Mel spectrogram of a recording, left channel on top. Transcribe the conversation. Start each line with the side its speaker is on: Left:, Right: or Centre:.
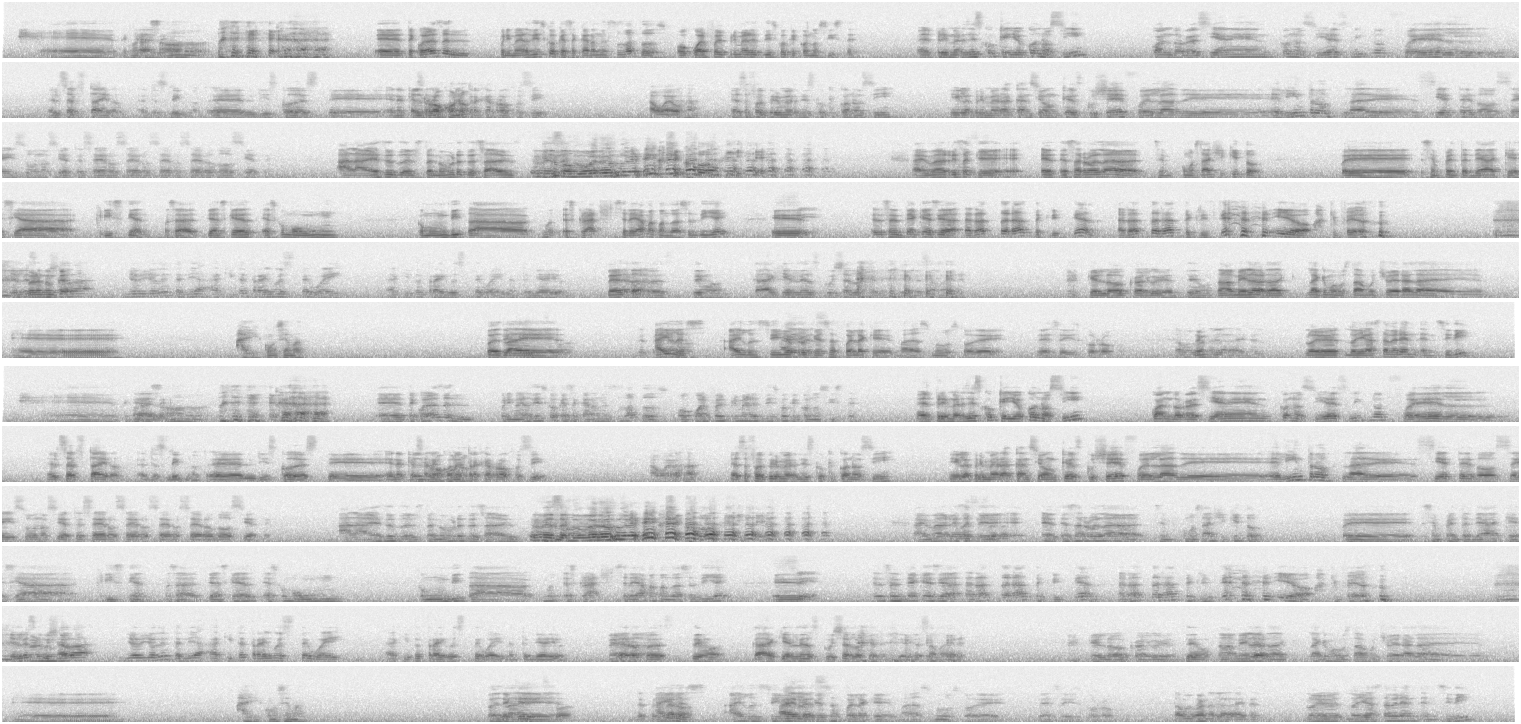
Left: Eh, tengo
Right: Dale.
Left: razón. <laughs>
Right: <laughs>
Left: Eh, ¿te acuerdas del primer disco que sacaron estos vatos? ¿O cuál fue el primer disco que conociste?
Right: El primer disco que yo conocí, cuando recién conocí a Slipknot, fue el, el self titled, el de Slipknot, el disco de este, en el que
Left: El
Right: salen
Left: rojo,
Right: con
Left: ¿no?
Right: el traje rojo, sí.
Left: A huevo.
Right: Ajá. Ese fue el primer disco que conocí. Y la primera canción que escuché fue la de el intro, la de siete siete dos dos seis uno siete cero cero cero cero dos siete.
Left: A la vez hasta hasta el nombre te sabes.
Right: Me
Left: <laughs> ¡Qué
Right: Es
Left: mamón!
Right: el número, güey. <laughs>
Left: <laughs> Algo bien. A mí me da risa
Right: ¿Qué más
Left: que
Right: hizo, no?
Left: eh, e- esa rola, se- como estaba chiquito, eh, siempre entendía que decía Christian. O sea, ya es que es como un, como un di- ah, ¿cómo? scratch, se le llama cuando hace
Right: Es-
Left: el DJ.
Right: Sí,
Left: Eh, eh, sentía que decía, arata, arata, Cristian, arata, arata, Cristian. <laughs> Y yo, ah, qué pedo. <laughs>
Right: yo le
Left: Pero
Right: escuchaba,
Left: nunca,
Right: yo, yo le entendía, aquí te traigo este güey, aquí te traigo este güey, le entendía yo.
Left: neta.
Right: Pero pues, Simón, cada
Left: <laughs>
Right: quien le escucha lo que le entiende esa madre.
Left: Qué loco, algo bien.
Right: Simón,
Left: No, a mí la
Right: ¿de,
Left: verdad, la que me gustaba mucho era la de... eh, ay, ¿cómo se llama? Pues
Right: de
Left: la
Right: qué
Left: de
Right: disco? De primero,
Left: Eyeless, Eyeless, sí,
Right: Ailes,
Left: yo creo que esa fue la que más me gustó de, de ese disco rojo.
Right: está muy
Left: ¿Lo,
Right: buena la de Ailes.
Left: lo- lo llegaste a ver en, en CD?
